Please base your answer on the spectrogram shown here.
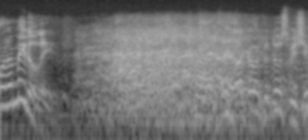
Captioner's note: audience laughing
